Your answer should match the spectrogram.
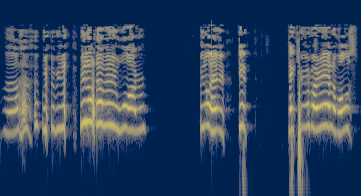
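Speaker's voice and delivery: loud, high hammed-up wailing complaint; mock crying. Preacher acting Israelites complaining to Moses, mock crying. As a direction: wail and whine like an aggrieved crowd, exaggerated. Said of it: "The people started crying".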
